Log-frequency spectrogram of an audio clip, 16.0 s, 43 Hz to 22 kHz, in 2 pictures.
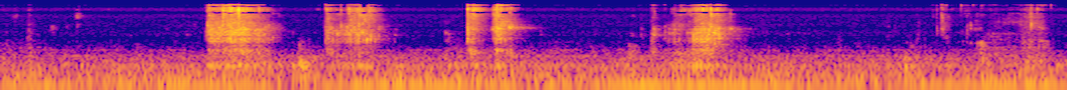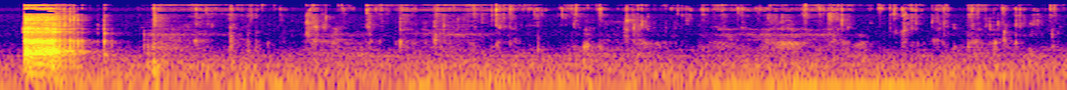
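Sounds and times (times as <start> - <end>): man burping loudly: 8.2 - 8.9.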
